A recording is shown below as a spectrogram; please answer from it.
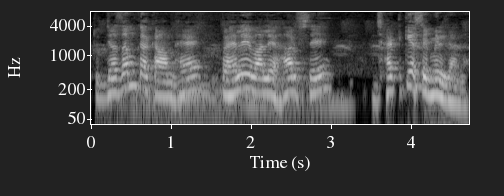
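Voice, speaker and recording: A man with a slightly raised voice teaches a grammar lesson, slowly and patiently spelling out letters and marks. A faint hum of room ambience sits underneath. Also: a little high, animated, rough recording.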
